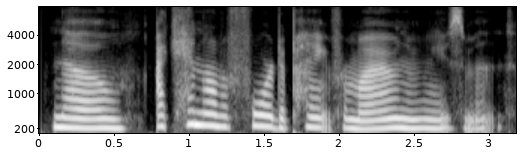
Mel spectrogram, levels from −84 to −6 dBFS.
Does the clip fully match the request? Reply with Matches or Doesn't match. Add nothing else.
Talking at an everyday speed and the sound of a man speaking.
Doesn't match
